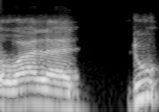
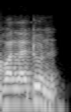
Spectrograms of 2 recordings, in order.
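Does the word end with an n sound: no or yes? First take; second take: no; yes. First: The word ends on a vowel without n. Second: The word ends with an added n sound. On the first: The speaker calls it right. "benar itu waladu" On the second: The speaker calls it wrong. "apa waladun?"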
